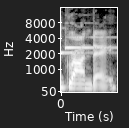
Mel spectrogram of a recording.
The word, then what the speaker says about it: grande: Quick pronunciation guide, it's grande, not grand, and venti, not venti.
